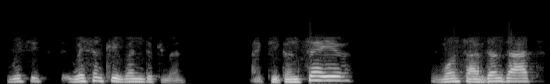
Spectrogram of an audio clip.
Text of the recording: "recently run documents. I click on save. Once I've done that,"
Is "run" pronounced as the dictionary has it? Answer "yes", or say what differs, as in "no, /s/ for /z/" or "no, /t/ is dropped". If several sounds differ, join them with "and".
no, /w/ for /ɹ/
